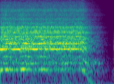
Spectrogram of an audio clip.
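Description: Breville personal blender running steadily as it blends a liquid chilli-and-spice marinade, then winding down with a falling pitch and stopping near the end.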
